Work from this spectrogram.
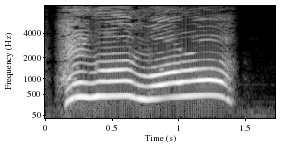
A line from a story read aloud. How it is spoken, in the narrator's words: Far off she heard Lena yell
